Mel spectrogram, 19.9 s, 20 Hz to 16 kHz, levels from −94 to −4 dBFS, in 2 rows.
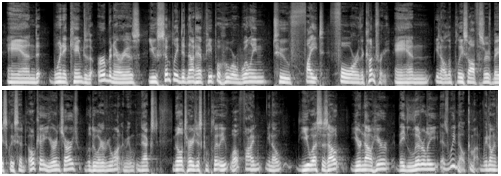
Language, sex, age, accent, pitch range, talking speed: English, male, 50-69, American, 135-160 Hz, 195 wpm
